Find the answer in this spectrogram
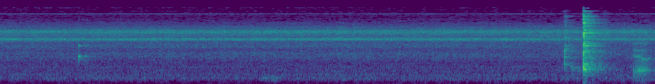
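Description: A steady faint hiss, then near the end a sharp glass clink as the glass petri dish lid is set down on the streaked agar plate.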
